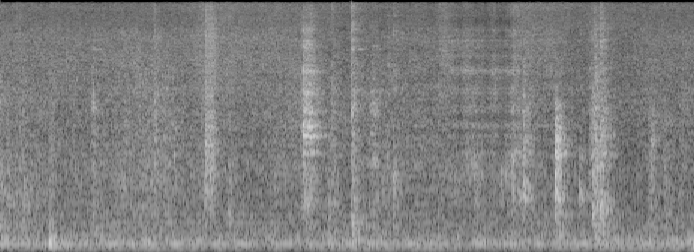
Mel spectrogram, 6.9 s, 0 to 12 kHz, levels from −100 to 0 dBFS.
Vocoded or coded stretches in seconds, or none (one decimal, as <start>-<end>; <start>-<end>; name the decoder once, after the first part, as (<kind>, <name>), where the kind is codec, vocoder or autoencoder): 4.5-5.2 (codec, HILCodec)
